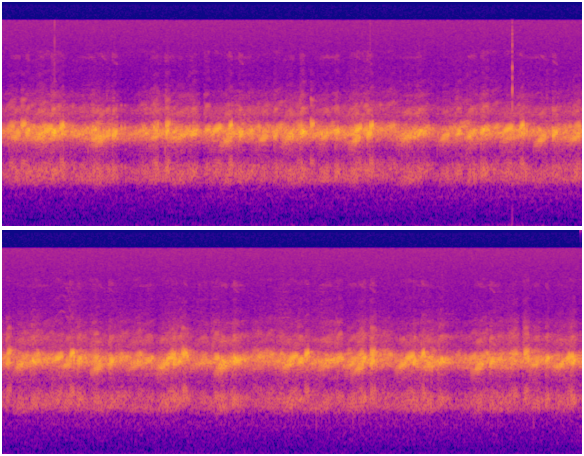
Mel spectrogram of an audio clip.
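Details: Many frogs croak together in a spring wetland behind a house, live and unlooped: a dense, continuous chorus with two steady bands, one low and one higher and brighter, shimmering with overlapping pulses; a faint low rumble and one brief click near the middle.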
